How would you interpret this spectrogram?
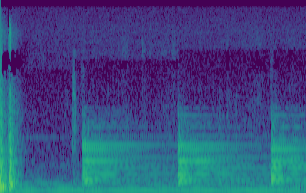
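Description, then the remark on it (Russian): A front door shuts with a single solid thud at the start, then three evenly spaced, resonant ringing tones follow, each fading slowly. No one speaks. “На всякий случай закрою входную дверь.”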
